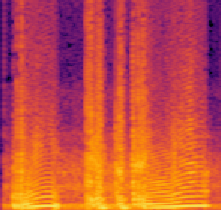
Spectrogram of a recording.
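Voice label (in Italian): "a nì", Italian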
